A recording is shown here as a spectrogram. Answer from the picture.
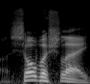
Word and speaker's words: Szoboszlai: someone a piece of candy, if you can pronounce this name right here correctly. Szoboszlai. Szoboszlai? Szoboszlai. Very close. I'll say it. Szoboszlai. Szoboszlai.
